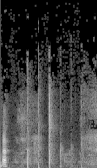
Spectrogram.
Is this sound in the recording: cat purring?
no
